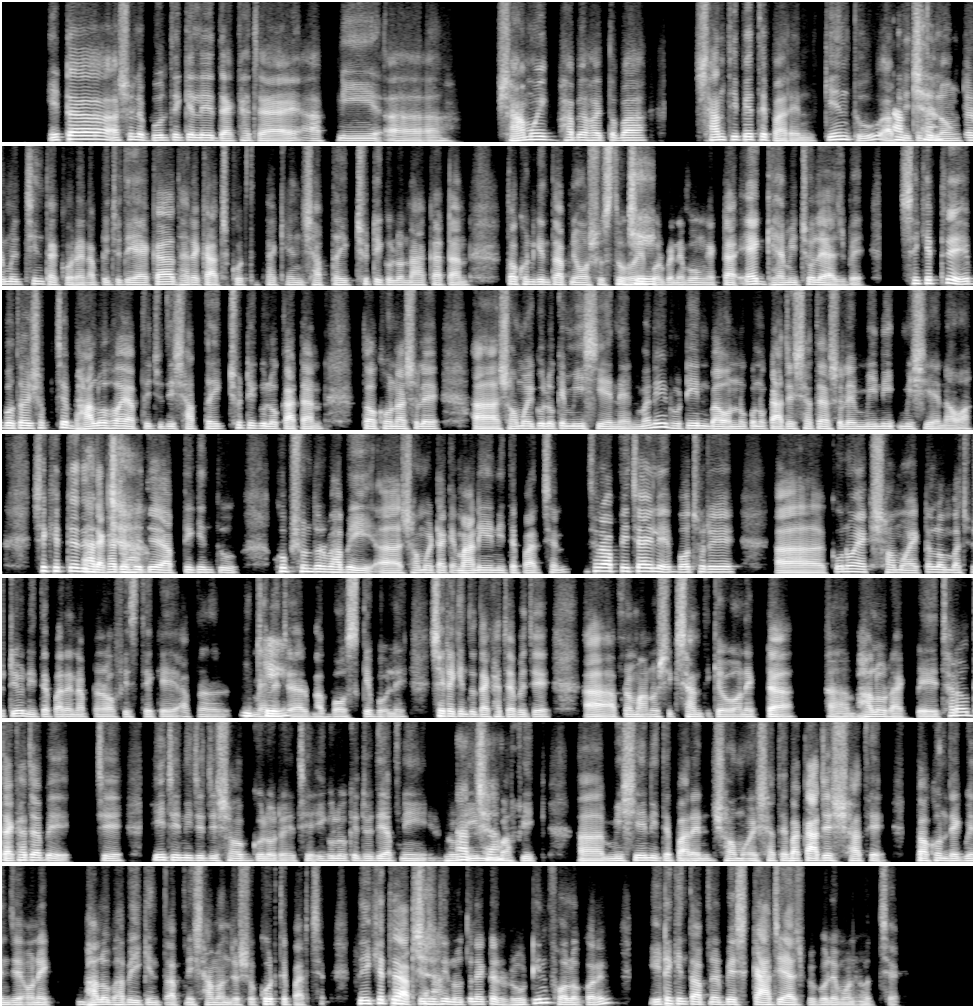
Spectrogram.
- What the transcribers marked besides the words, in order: none
- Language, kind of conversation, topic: Bengali, advice, আপনি কি অবসর সময়ে শখ বা আনন্দের জন্য সময় বের করতে পারছেন না?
